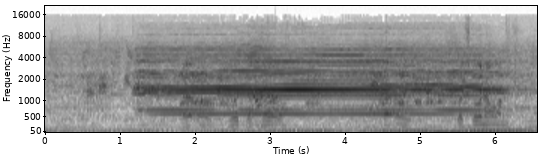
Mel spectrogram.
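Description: Electronic sound effect: a steady chord of tones comes in about a second in and holds for about five seconds, with a wavering voice-like sound over it.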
